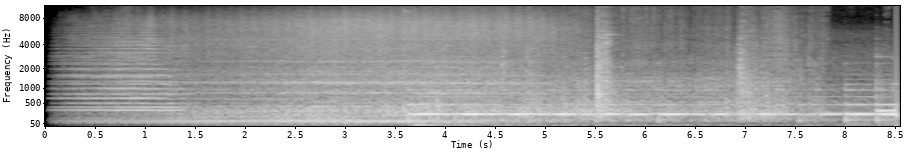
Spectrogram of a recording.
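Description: Freight train passing: a horn chord sounds as it fades in and dies away after a second and a half. It gives way to the rising rush of passing railcars, with two sharp clacks of wheels over the rails. A steady low tone comes in about halfway through.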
